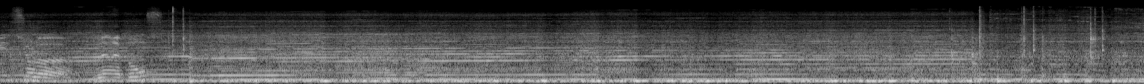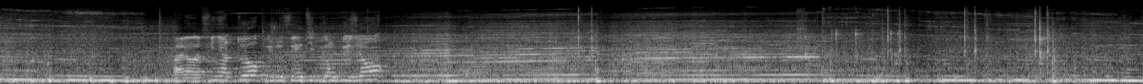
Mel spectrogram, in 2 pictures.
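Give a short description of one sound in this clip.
A racing car engine roars through loudspeakers, its pitch rising and dropping with each gear change.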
